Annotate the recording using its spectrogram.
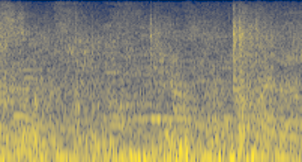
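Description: Voices and music over dense background noise with scattered low thuds.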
